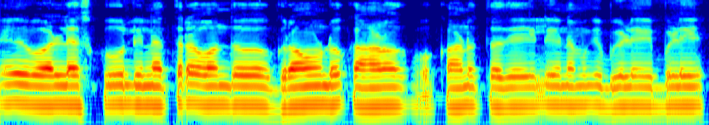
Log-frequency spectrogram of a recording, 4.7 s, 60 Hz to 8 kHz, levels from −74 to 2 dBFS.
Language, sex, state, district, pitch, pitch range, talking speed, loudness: Kannada, male, Karnataka, Bellary, 140 Hz, 135-140 Hz, 150 wpm, -16 LUFS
